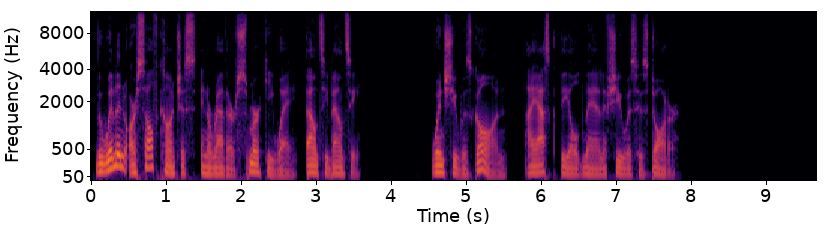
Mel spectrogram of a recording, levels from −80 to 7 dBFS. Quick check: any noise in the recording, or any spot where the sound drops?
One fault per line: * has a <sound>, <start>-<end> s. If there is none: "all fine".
all fine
